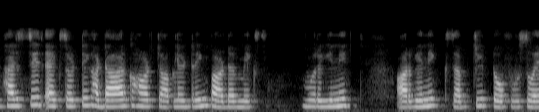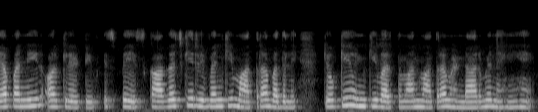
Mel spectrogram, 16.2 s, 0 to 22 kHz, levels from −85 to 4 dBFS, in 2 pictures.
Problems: background conversations at intervals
